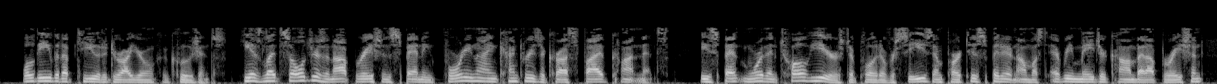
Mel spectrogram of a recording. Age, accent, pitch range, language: 50-69, American, 105-130 Hz, English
